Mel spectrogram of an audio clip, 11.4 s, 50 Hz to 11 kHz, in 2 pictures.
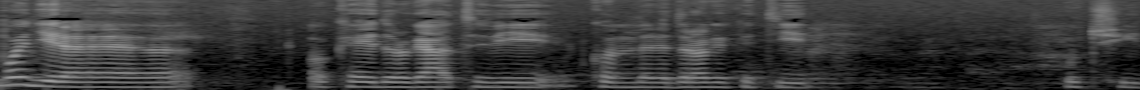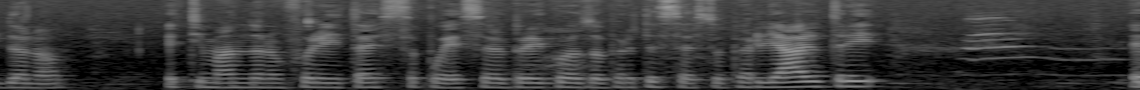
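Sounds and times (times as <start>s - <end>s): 
speech: 0.0s - 4.2s, 5.3s - 10.7s
cat meowing: 10.5s - 11.3s.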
